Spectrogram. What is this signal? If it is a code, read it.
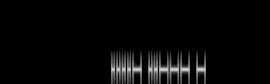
Morse code, heard as a keyed tone, about 44 wpm, 700 Hz. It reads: 42T
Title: Common Cut Numbers - 3-Digit 45wpm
